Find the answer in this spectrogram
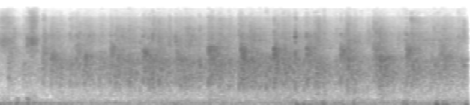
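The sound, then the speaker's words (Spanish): A church audience at Iglesia Peniel claps steadily for the King, in a dense, continuous wash of applause, with a low hum underneath and no clear voices over it. “¿Le puede dar un aplauso al rey?”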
